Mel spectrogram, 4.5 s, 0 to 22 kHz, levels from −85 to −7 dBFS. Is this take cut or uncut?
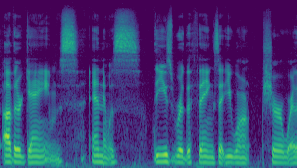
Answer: cut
